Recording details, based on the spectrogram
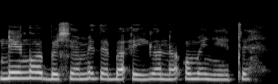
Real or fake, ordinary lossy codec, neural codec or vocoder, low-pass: fake; none; vocoder, 22.05 kHz, 80 mel bands, HiFi-GAN; 7.2 kHz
